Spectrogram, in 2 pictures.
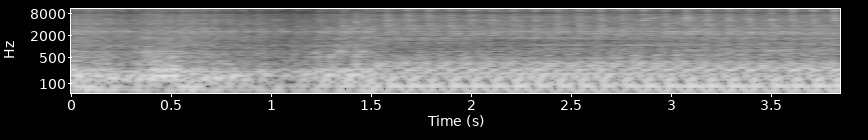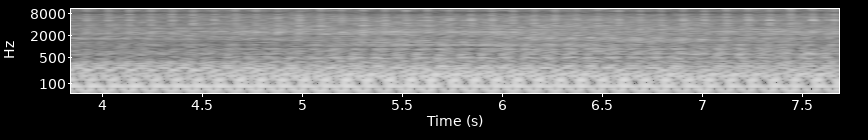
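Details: Kawasaki KVF 750 Brute Force ATV engine at idle: light quick tick about three per second from the top end of the engine; cause not determined.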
